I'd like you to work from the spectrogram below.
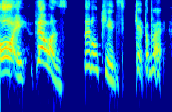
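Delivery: commanding parade-ground sergeant major voice. Retelling telling off people behind them, the speaker uses a Sergeant Major voice. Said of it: "Sergeant Major voice".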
